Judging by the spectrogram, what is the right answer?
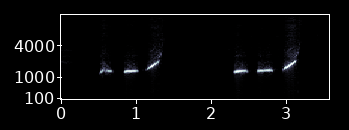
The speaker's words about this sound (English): And Turtle says, that is a beautiful sound. Even when you don't know where the sound's coming from or who's making that sound, it sounds beautiful. Okay, Quail. Now give my whistle back.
